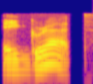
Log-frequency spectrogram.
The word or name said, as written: aigrette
